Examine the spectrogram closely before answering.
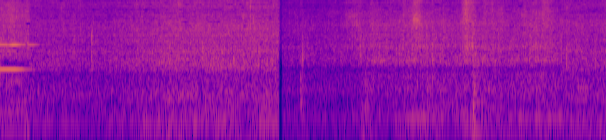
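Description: Kimchi, pork and radish sizzling in a hot earthenware pot, a steady hiss. Stirring with a silicone spatula adds a few light scrapes. About three seconds in, the sound drops sharply and picks up again.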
